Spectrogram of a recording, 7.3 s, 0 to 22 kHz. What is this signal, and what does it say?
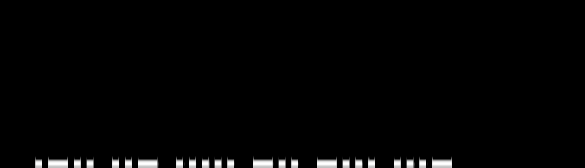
Morse code, heard as a keyed tone, about 16 wpm, 700 Hz. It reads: LU5DBV
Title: DXCC-100 Call Signs - 6 Characters - Repeated 3x - 15wpm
